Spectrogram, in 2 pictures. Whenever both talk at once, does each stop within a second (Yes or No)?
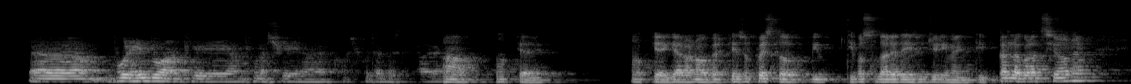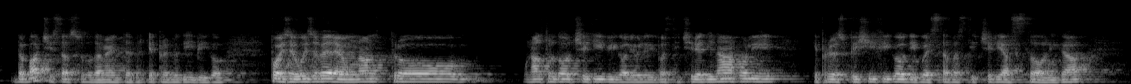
Yes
